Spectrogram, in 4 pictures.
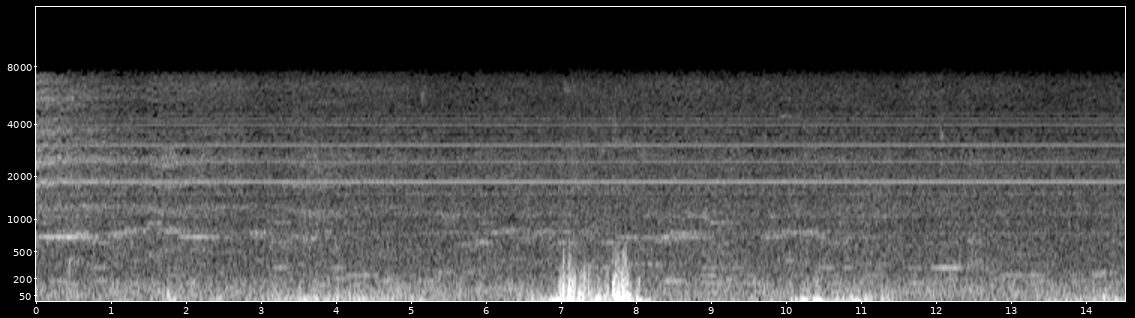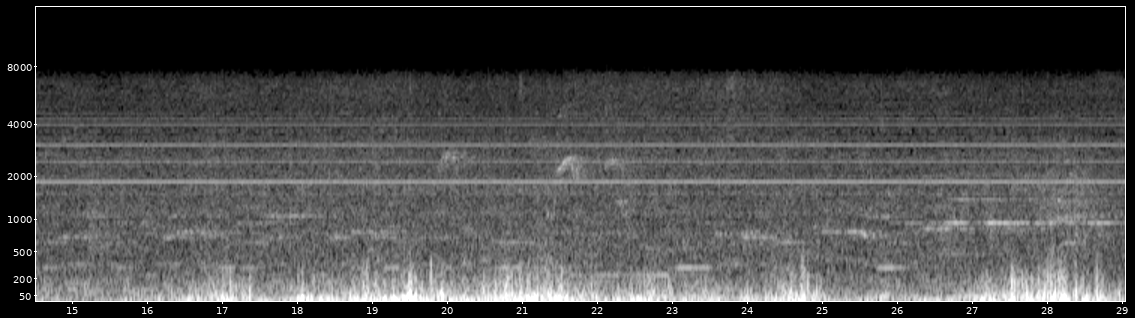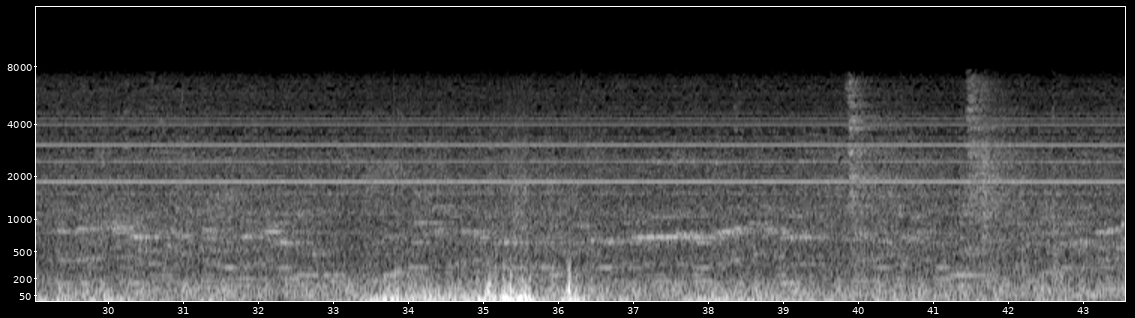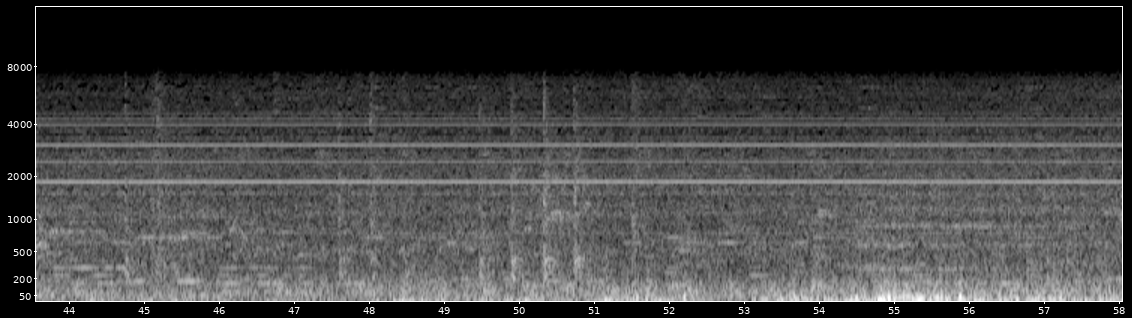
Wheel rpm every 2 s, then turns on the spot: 0, 0, 0, 0, 0, 0, 0, 0, 0, 0, 0, 0, 0, 0, 0, 0, 0, 0, 0, 0, 0, 0, 0, 0, 0, 0, 0, 0, 0.
none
